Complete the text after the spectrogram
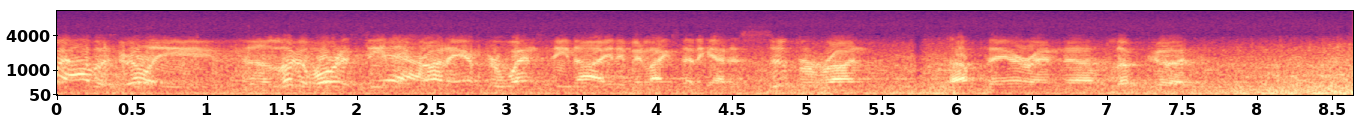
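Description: A man talks loudly with animation nearby.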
